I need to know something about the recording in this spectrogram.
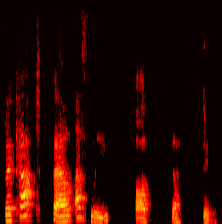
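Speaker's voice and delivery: "The cat fell asleep on the stool" read slowly, word by word; check-reading, each word apart; slow reread. Shown as a demonstration. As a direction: reread to check it makes sense. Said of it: "reread it".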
